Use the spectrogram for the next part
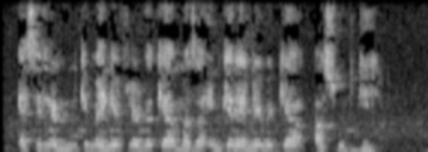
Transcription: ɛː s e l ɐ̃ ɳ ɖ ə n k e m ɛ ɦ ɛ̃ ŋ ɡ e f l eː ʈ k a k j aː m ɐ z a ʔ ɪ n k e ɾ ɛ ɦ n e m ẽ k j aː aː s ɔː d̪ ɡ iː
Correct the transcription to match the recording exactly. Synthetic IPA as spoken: ɛː s e l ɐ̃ ɳ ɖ ə n k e m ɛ ɦ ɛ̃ ŋ ɡ e f l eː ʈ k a k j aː m ɐ z a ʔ ɪ n k e ɾ ɛ ɦ n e m ẽ k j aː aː s uː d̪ ɡ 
